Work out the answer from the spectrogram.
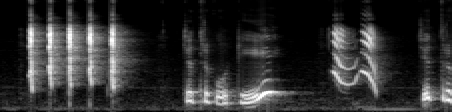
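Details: Talkative pet parrot giving five sharp evenly spaced clicks, then low chattering voice-like syllables and two rising-falling squawky notes.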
